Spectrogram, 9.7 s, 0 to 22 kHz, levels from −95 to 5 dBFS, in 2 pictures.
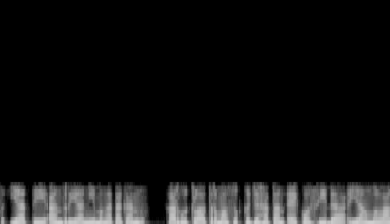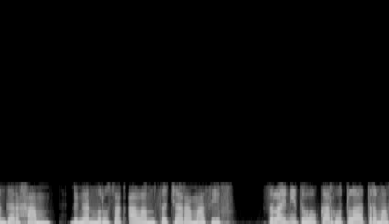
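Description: No technical fault can be heard anywhere in the recording. Nothing in the speech stands out as a problem at any point.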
